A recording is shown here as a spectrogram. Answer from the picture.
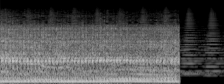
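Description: A rock bouncer race buggy's engine running steadily, its pitch rising slightly about a second in. It cuts off abruptly near the end as electronic music begins.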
